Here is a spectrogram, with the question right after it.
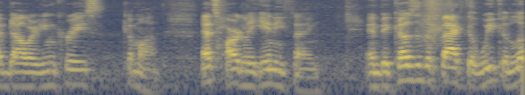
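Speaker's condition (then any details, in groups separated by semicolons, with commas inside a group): No condition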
